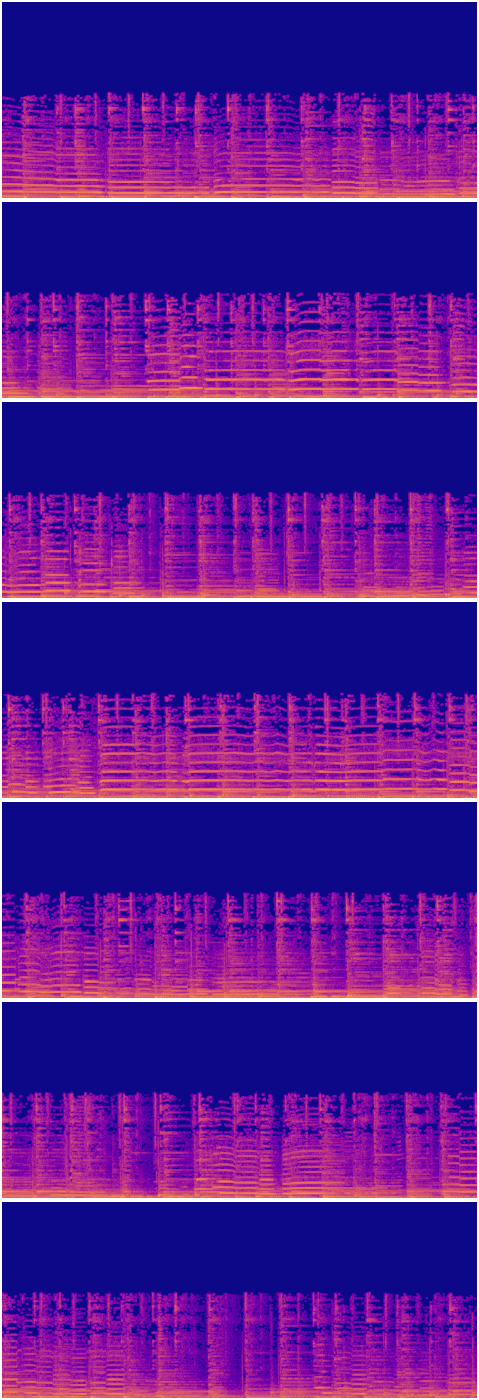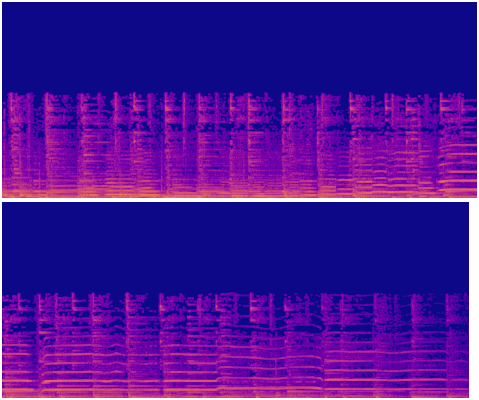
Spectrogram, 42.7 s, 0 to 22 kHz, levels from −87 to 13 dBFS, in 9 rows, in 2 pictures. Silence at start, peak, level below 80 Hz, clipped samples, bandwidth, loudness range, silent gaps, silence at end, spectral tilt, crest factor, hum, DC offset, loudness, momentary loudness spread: 0 s; -4 dBFS; -34 dBFS; under 0.1%; 12 kHz; 10 LU; none; 0 s; -4.5 dB/octave; 14 dB; none; under 0.1%; -19 LUFS; 11 LU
